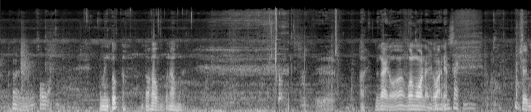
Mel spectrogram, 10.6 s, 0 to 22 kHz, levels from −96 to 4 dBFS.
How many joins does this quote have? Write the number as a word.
one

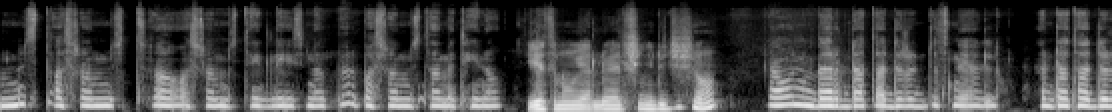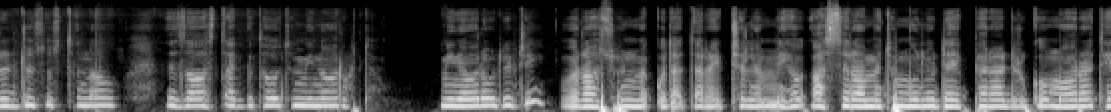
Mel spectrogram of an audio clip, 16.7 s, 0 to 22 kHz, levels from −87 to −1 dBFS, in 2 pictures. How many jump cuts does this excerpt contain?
three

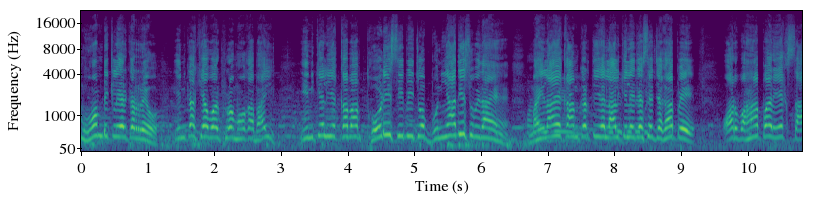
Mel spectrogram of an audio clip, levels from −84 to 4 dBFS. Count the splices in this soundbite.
zero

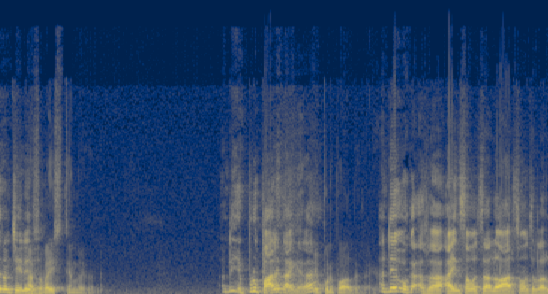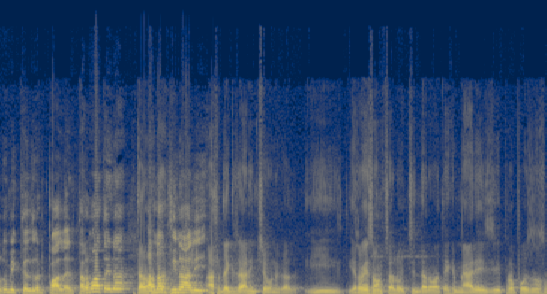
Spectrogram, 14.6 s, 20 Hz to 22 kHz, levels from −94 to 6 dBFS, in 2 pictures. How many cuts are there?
zero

